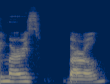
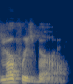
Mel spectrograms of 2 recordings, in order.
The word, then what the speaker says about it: Murfreesboro: so eddie please um first of all say murray's burrow in the right way and so my guest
